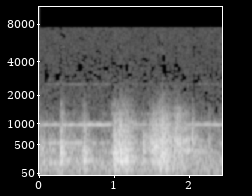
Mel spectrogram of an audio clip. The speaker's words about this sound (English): My goodness, I heard that cash register ringing all the way downstairs in the stockroom, McGee.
